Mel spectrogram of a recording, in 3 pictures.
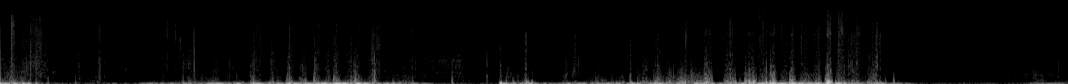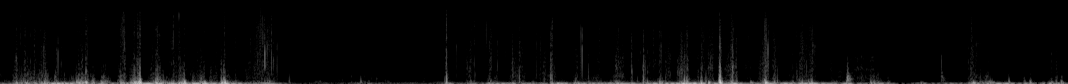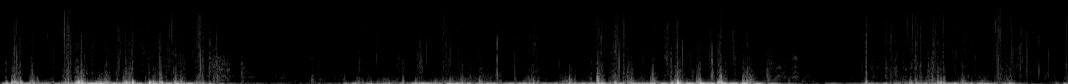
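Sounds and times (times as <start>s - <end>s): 
fingers rubbing and scraping inside an ear: 0.0s - 13.6s, 14.5s - 32.0s.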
